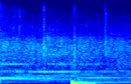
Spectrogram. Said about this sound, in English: So why don't we thank every of these people? Yeah. Come on. Let's hand clap for these who serve our students every week.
